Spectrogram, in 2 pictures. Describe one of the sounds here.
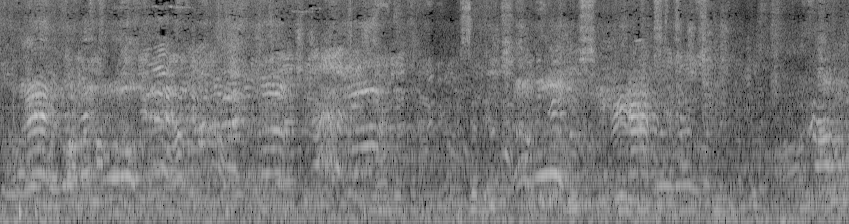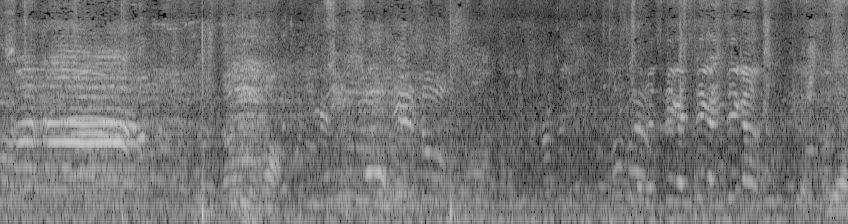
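Young players shout and call to each other from across an open field.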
